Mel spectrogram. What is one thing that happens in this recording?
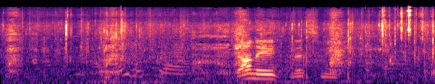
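Dogs whine and yelp nearby.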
